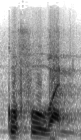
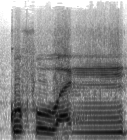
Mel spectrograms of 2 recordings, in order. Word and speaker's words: كُفُوًا: There is no nasal sound on kufuwan. Many people read kufuwan ahad.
